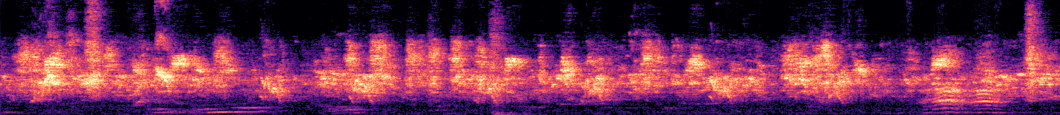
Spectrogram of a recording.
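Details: Budgerigar song used to encourage a male to breed: steady high twittering from several birds, with a few lower squawky notes early on and a brief soft thump near the middle.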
